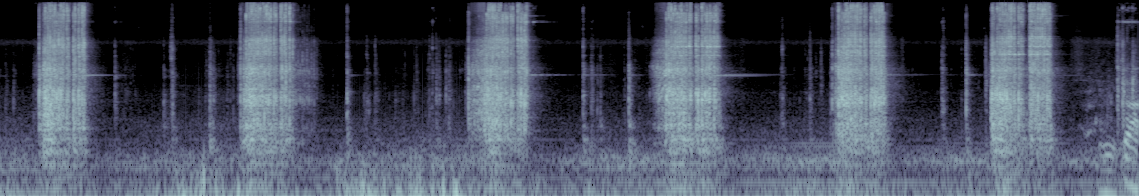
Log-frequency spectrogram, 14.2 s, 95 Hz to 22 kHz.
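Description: An impact gun runs down lug nuts on a 1998 K1500 truck wheel in six separate loud bursts of hammering rattle, each about a second long, with quiet clinks and shuffling between them.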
